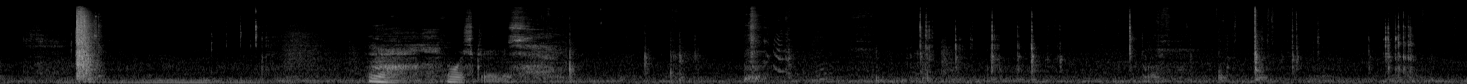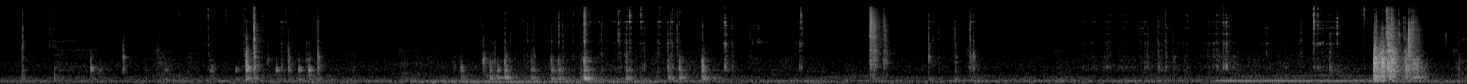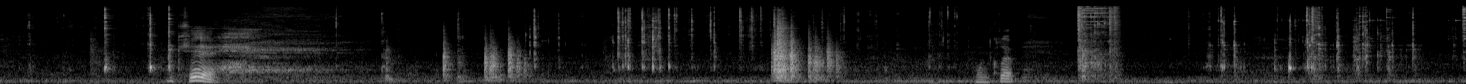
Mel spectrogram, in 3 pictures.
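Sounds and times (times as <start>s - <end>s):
screwdriver and screws clinking: 19.8s - 22.8s, 25.5s - 28.2s, 34.6s - 37.1s, 41.4s - 44.0s.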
